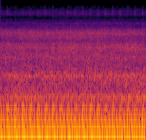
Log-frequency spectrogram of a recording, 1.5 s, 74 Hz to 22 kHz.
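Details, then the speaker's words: Honda Shadow motorcycle (possibly 650) that sat almost a decade, after battery charge: even, steady low thumping idle running under its own power while still pretty cold on choke; normal cold idle. "check it out she's idling under her own power still pretty cold"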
